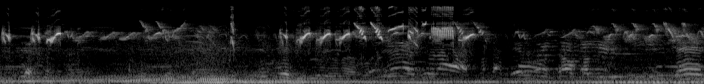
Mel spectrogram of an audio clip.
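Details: A Double-collared seedeater competes in song at a bird gathering: a short high twitter, then a longer rapid run of sharp high notes, followed by softer mixed chirping and background murmur.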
